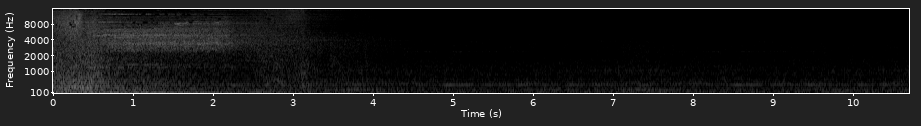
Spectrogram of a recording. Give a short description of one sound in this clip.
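A triumphant fanfare rings out and settles into a soft, steady hum.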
